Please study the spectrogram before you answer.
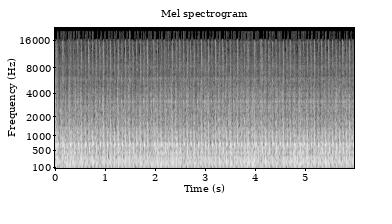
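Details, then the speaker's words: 2002 Yamaha Banshee two-stroke idling before a kickstart rebuild: a fast, uneven metallic chatter rides over the exhaust note, from a worn, loose kickstart mechanism needing replacement. "anyway let me quick it up and let give you all an example of what it does when that needs to be replaced"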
